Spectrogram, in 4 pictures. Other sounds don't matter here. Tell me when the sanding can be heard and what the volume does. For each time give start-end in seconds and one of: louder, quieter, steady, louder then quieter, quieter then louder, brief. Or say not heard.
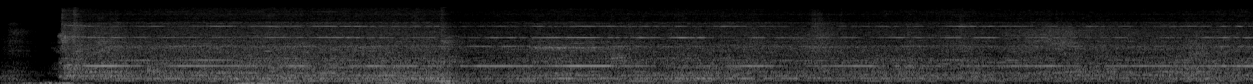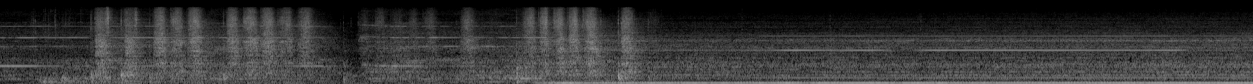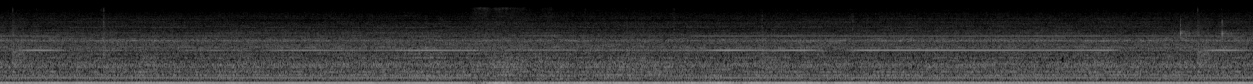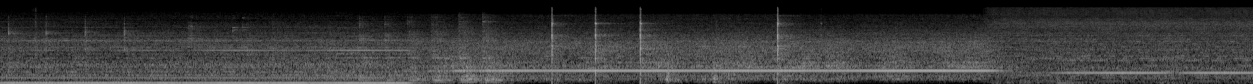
12.8-19.1 quieter then louder.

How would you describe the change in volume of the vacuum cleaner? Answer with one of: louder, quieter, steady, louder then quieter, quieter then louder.
louder.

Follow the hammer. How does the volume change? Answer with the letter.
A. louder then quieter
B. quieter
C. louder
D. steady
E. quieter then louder
C.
